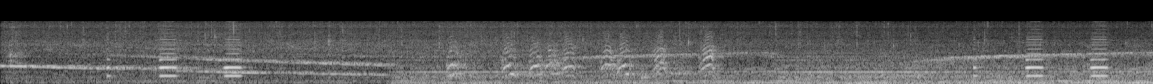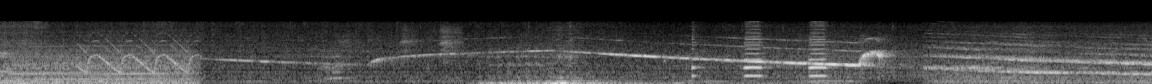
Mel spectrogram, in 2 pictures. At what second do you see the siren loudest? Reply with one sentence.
The loudest moment of the siren is at 20 seconds.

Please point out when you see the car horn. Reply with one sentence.
You can hear the car horn from 1.1 to 2.5 s, from 9.7 to 11.2 s and from 18.4 to 19.9 s.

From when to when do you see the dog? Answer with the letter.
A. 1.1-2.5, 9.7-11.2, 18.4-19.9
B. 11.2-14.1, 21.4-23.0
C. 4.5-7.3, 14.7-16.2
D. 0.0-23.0
C.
